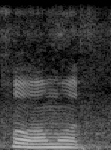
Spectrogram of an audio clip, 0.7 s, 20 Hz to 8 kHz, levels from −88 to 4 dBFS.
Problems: constant background noise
